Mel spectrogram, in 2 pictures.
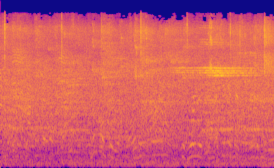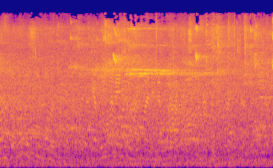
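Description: Basketball game play: a ball bouncing on a hardwood court and sneakers squeaking briefly about four and eight seconds in, over steady chatter of spectators' voices.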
